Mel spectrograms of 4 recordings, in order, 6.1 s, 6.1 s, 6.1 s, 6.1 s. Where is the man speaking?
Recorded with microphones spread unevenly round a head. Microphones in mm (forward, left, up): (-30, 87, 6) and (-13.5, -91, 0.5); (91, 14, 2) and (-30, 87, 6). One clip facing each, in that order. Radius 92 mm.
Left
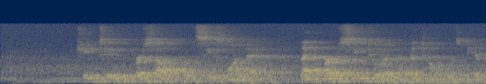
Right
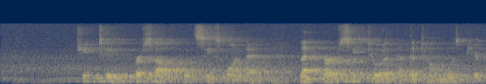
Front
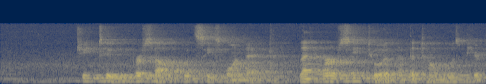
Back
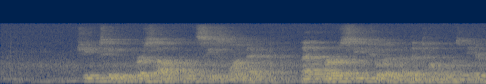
40° right, 1.7 m.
